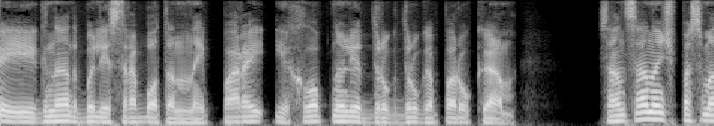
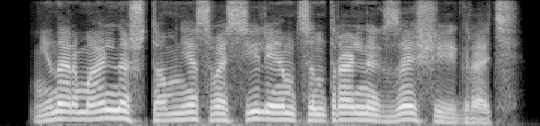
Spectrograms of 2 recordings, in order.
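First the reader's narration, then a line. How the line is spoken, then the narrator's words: Grumbling. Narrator (Russian): проворчал Дрозд, он же Дятел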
